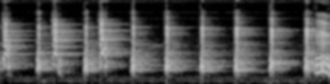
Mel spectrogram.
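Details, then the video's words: A male partridge calling alone with rasping, clipped notes at about three per second, some in quick pairs, steady in loudness. "Овози кабки нар Голос Куропатка صوت الحجل Partridge's voice صدای کبک"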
